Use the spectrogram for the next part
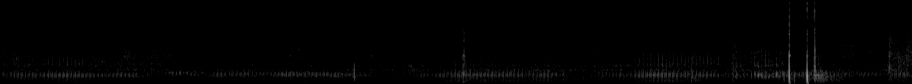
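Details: Sleeping cat's snore in a quiet room: soft, throaty, rumbling breaths rising and falling in a slow regular cycle, with brief clicking noises near the end.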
